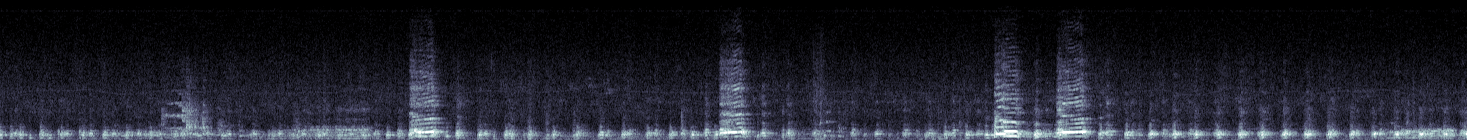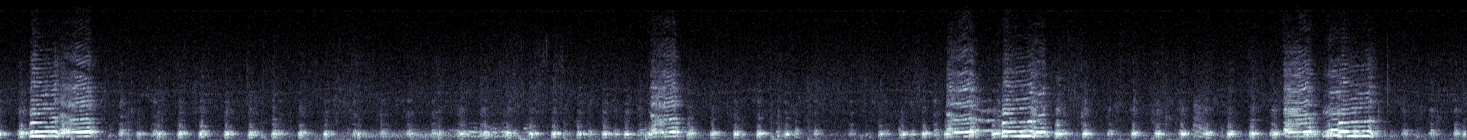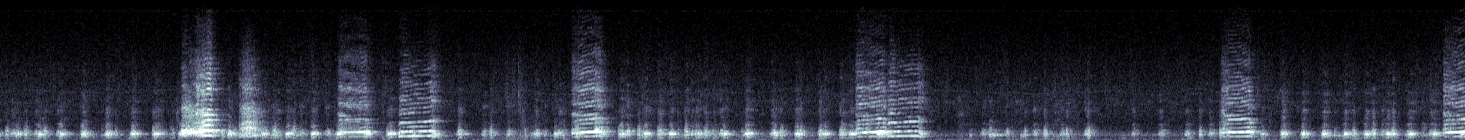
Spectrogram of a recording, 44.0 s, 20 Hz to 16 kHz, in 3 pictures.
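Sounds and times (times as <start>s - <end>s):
hens clucking: 0.0s - 43.9s
hens squawking cackles: 0.0s - 43.9s.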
